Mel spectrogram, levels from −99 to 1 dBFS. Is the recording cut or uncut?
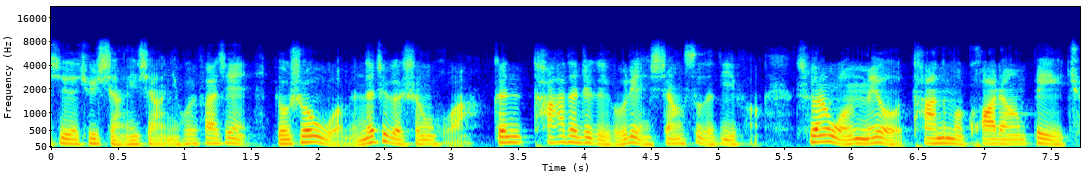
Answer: cut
